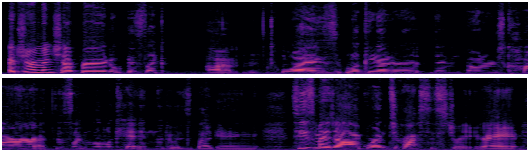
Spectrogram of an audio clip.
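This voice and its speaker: A woman's voice: fairly low pitch, fairly even intonation, measured pace, a bit bright. A teenage girl telling a rambling personal story with many fillers, as a voice-over for a building video. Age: teens. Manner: rambling, many likes and you knows. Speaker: vlogger.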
